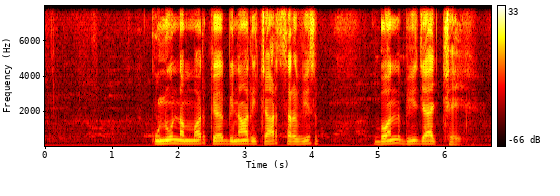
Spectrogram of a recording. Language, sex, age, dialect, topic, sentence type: Maithili, male, 25-30, Bajjika, banking, statement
